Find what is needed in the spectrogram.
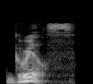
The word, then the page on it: grilse: British English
